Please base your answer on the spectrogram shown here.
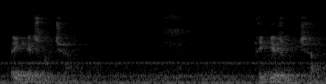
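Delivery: whispered, very soft; hushed urging. Real, not acted. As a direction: drop to a whisper to make them listen. Preacher hushes to urge listening. (susurro, en voz muy baja)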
